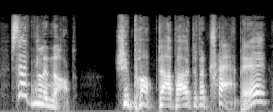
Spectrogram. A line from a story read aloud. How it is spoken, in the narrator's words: Lady Constance emitted that sniff of hers which came so near to being a snort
